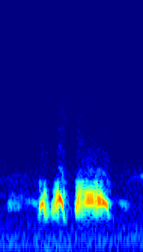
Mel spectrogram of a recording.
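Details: Spotted dove delivering a ringing challenge call ('thúc bổi'): a brief faint lead-in, two quick curved notes, then a sustained, buzzy-edged coo that falls away, with no other sounds.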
